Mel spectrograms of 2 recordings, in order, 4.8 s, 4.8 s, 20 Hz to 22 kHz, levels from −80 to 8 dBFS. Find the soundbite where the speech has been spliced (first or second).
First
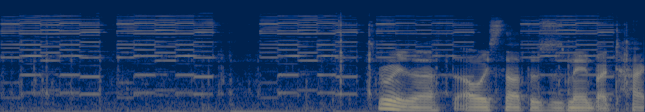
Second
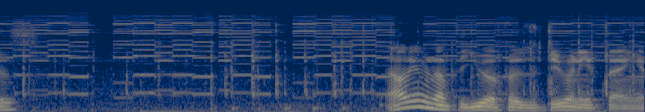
second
